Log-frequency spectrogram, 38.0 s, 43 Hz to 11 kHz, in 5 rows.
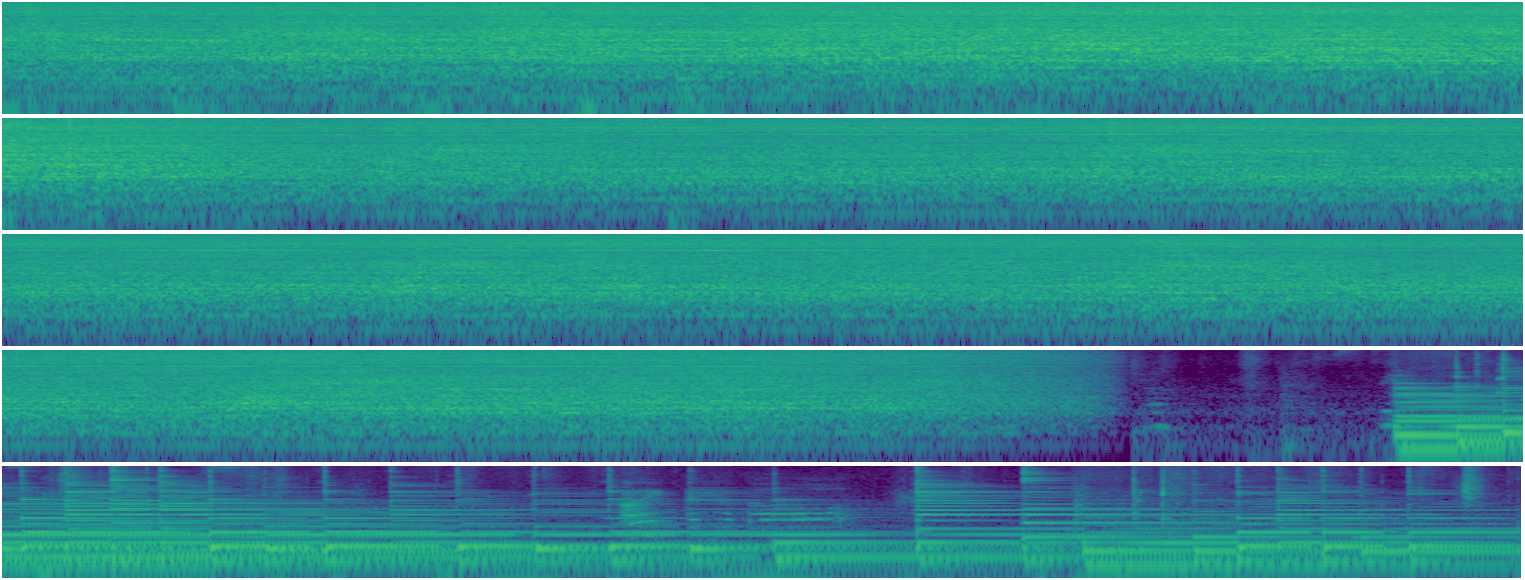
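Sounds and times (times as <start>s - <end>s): vacuum cleaner running: 0.0s - 28.4s.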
